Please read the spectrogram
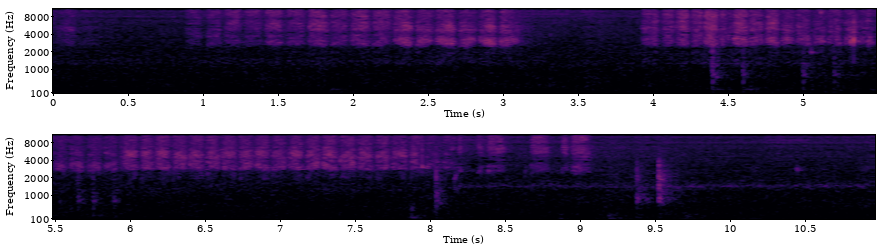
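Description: Wet sanding a wooden ruler with sandpaper under water: quick back-and-forth scratchy rubbing strokes in two spells, about two seconds and then about four seconds, with a short pause between. A couple of light knocks follow near the end.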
